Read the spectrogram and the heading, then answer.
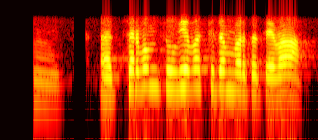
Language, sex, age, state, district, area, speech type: Sanskrit, female, 18-30, Karnataka, Bagalkot, urban, conversation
